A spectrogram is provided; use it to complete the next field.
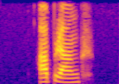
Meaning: goods, product
- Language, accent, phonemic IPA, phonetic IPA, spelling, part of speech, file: Armenian, Eastern Armenian, /ɑpˈɾɑnkʰ/, [ɑpɾɑ́ŋkʰ], ապրանք, noun, Hy-ապրանք.ogg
